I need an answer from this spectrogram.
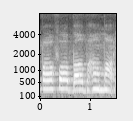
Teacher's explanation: हमारे होठों आपस में स्पर्श हो रहे हैं, इसलिए इन व्यंजनों को बोला जाता है ओष्ठ व्यंजन।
